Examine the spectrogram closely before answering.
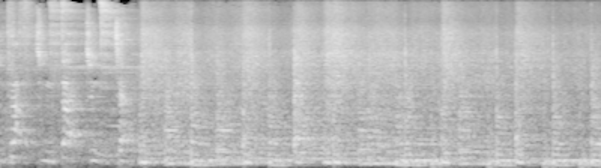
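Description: A drum kit played live in a band, a busy run of stick hits on drums and cymbals, with a lower pitched part of the music growing stronger about a second and a half in.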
